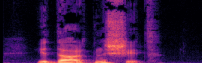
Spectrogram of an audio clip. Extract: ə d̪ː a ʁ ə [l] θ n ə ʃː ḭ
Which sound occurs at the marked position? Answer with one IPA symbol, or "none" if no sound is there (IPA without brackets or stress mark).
ɾ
